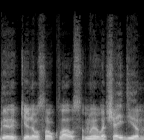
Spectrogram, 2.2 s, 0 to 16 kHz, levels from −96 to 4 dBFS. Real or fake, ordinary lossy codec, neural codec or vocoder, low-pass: fake; MP3, 96 kbps; codec, 44.1 kHz, 2.6 kbps, DAC; 14.4 kHz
